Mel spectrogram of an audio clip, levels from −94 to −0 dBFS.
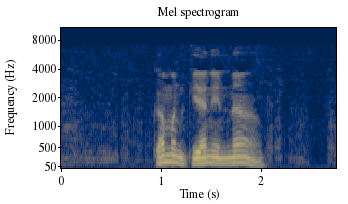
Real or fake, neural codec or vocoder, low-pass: real; none; 7.2 kHz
